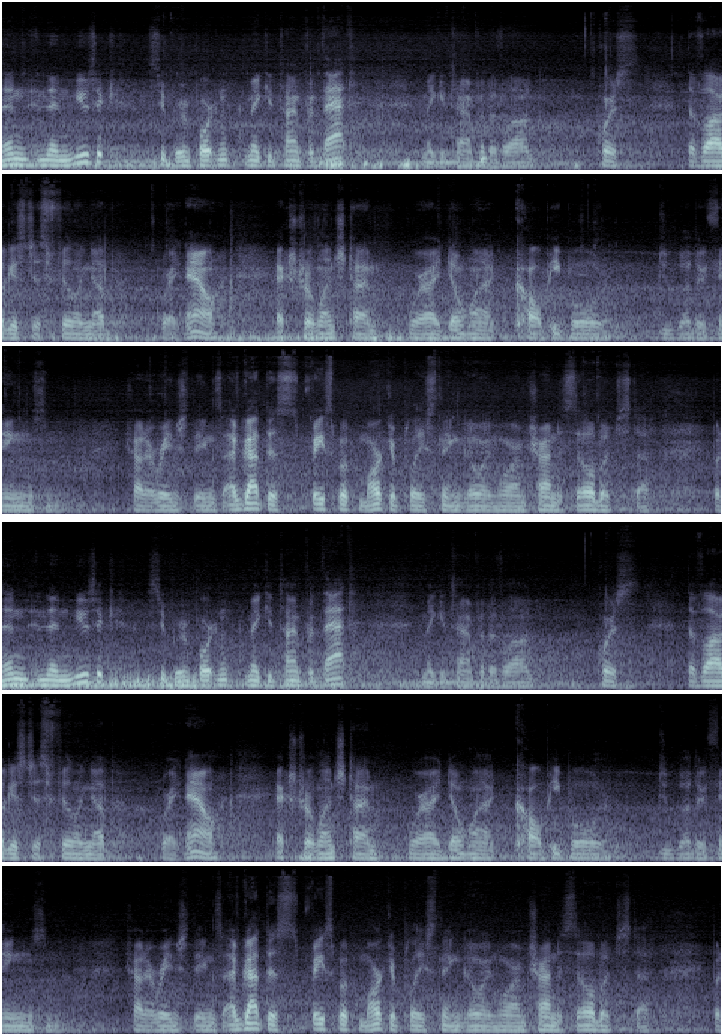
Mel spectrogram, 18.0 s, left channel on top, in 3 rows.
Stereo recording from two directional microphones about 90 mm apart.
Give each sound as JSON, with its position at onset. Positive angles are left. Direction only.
{"t": 0.0, "sound": "speech", "side_deg": -40}
{"t": 0.7, "sound": "speech", "side_deg": -25}
{"t": 1.8, "sound": "speech", "side_deg": -40}
{"t": 5.7, "sound": "speech", "side_deg": -40}
{"t": 8.3, "sound": "speech", "side_deg": -20}
{"t": 8.6, "sound": "speech", "side_deg": -30}
{"t": 14.7, "sound": "speech", "side_deg": -25}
